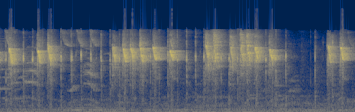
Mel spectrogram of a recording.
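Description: A grey-cheeked bulbul sings a lively, chattering song of rapid bright notes in quick bursts, pausing briefly between phrases; a faint low hum runs underneath.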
